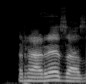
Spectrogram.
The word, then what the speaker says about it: Rarezas: I have to roll the R's, right? – Yeah, hold on. I got to look that up so I can actually, like, pronounce it correctly. – Okay. – Yeah, like Retros E. Rarezas, like rares.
